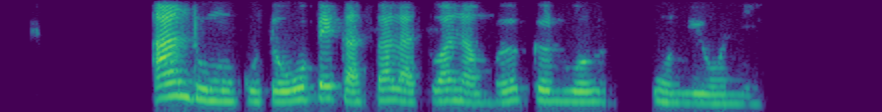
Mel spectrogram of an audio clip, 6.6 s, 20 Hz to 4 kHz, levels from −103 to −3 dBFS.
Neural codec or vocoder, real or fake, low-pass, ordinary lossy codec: none; real; 3.6 kHz; Opus, 16 kbps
